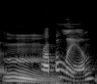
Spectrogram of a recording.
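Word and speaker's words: Propylaeum: Propylium.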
